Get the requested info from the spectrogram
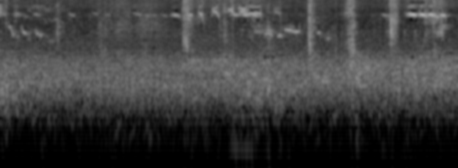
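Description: Faint, high bird chirps and short calls, with a few brief ticks, over a steady background hiss.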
